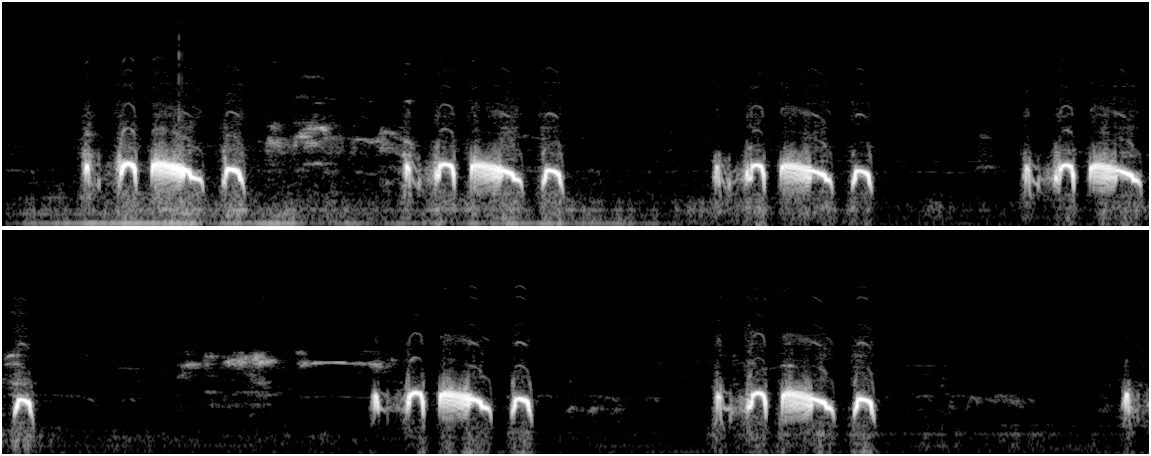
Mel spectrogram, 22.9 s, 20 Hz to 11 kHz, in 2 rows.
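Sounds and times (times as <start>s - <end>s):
dove cooing: 0.7s - 5.7s, 7.1s - 8.8s, 10.2s - 11.8s, 15.1s - 16.8s, 18.6s - 20.3s, 22.6s - 22.9s.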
